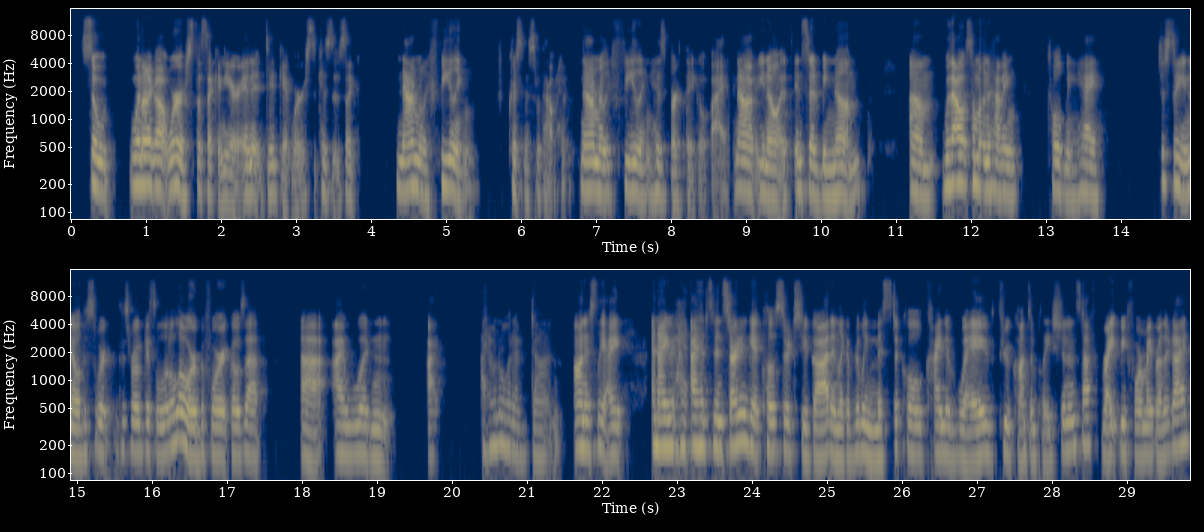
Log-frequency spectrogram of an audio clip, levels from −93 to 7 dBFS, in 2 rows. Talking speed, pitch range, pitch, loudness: 205 wpm, 155-180 Hz, 165 Hz, -31 LUFS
